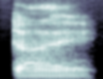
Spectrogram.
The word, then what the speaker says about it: diastole: The contraction part is called systole. And it is pronounced systole. And the relaxation part diastole, which is pronounced diastole. So you'll hear people say systole and diastole all day long.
